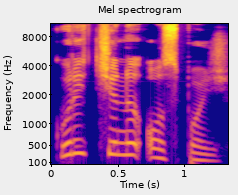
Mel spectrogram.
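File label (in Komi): куритчыны оз позь, Komi, female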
